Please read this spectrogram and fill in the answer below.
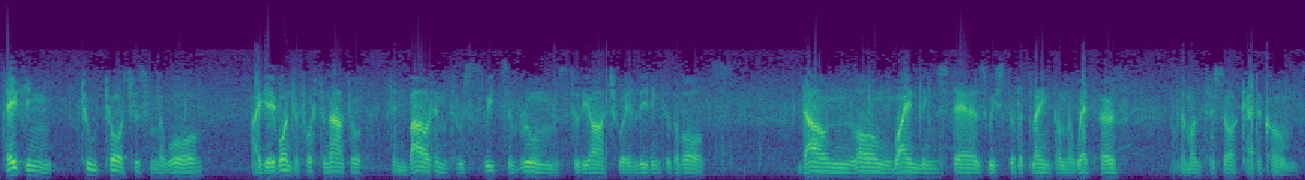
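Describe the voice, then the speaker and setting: A man's voice: deep voice, steady tone, moderate pace, lightly acted. An actor playing a vengeful, grieving and slyly courteous nobleman in an old-time radio gothic drama. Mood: brooding, resolute. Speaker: narrator and lead actor. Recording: muffled, noisy old radio recording.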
